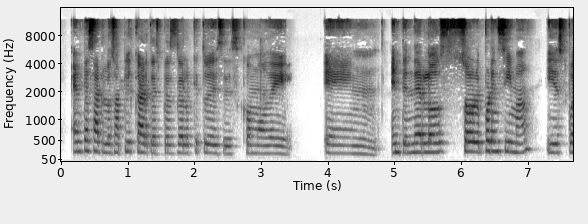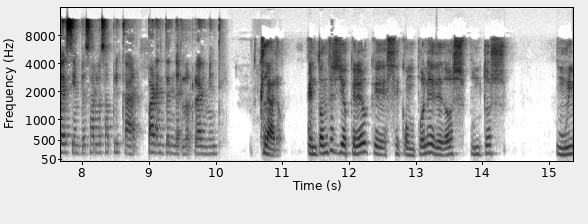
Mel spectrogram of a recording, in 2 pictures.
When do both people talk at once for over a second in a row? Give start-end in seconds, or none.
none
